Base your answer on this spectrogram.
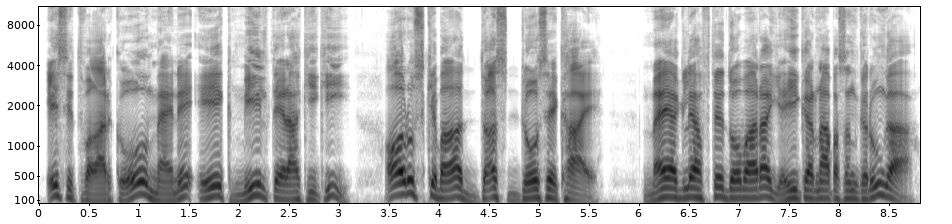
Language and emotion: Urdu, happy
